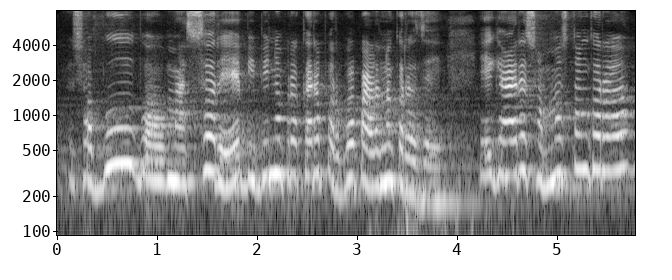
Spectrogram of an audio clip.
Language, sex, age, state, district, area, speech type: Odia, female, 45-60, Odisha, Dhenkanal, rural, spontaneous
